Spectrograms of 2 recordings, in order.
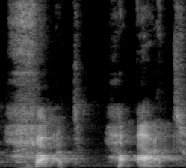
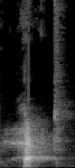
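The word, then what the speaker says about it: ḥꜣt: It's pronounced ha'at, or like hat. And I always think of it like a hat on a lion, like the lion's wearing a hat.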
